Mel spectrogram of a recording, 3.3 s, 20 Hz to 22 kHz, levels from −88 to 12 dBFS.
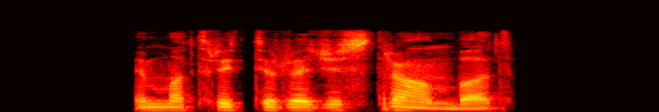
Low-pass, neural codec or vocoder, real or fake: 7.2 kHz; none; real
